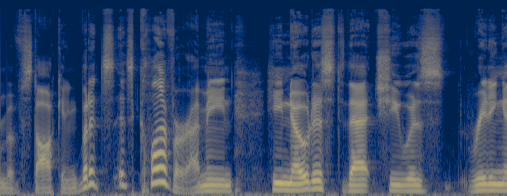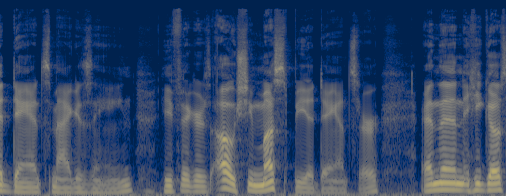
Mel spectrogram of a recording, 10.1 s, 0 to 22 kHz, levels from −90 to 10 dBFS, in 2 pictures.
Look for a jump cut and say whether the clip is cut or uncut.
uncut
